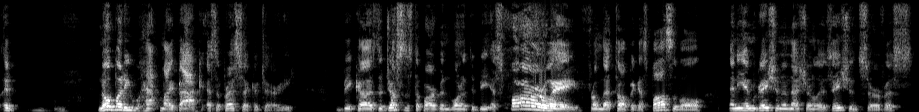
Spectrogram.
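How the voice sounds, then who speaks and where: An older man from the Netherlands with a Dutch accent, a guest telling long rambling stories about his past jobs with lots of fillers and self-mocking asides. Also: mid-range voice. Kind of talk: casual interview storytelling.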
